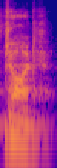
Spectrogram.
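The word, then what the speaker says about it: fjord: The next one is Jord. The F word is silent when you pronounce it.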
